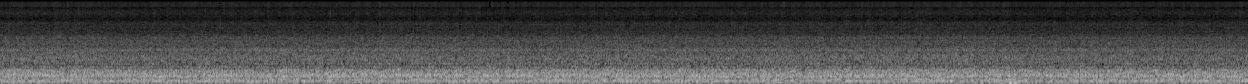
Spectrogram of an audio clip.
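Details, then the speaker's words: 2013 Nissan Pathfinder, 265k miles, after new AC clutch and serpentine belt; compressor running as cabin is hot: steady even idle, low hum, no knocks, squeals or chatter; healthy. "so yeah now the compressor is gonna rotate for a while because the car inside is pretty hot so it's not gonna stop the clutch or not"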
